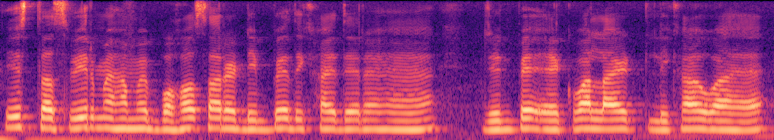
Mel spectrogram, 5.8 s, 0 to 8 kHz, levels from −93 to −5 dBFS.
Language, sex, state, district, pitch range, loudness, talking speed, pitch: Hindi, male, Jharkhand, Garhwa, 150-170 Hz, -18 LUFS, 165 wpm, 160 Hz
